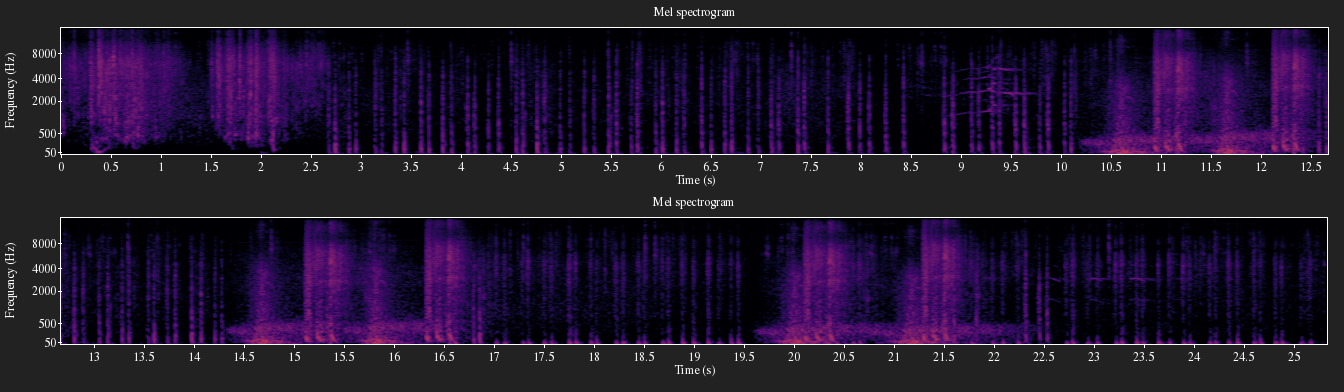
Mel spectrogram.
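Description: A large animal's paws thud quickly and steadily as it runs.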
